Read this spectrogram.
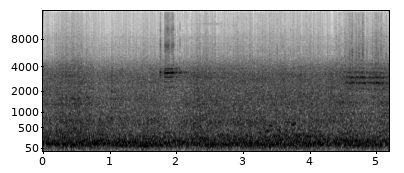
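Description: A car drives through city traffic, with road noise heard from inside.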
